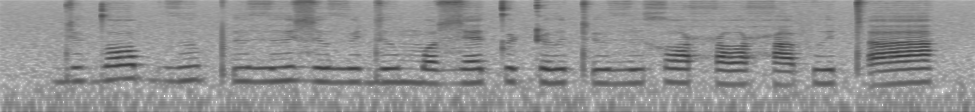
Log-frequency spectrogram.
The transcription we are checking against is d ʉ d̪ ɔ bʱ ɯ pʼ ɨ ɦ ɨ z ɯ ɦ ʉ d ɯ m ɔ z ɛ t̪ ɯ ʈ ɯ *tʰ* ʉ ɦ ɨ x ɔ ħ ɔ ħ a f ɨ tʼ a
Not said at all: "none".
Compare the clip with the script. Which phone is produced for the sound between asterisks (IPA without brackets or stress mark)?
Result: tʼ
